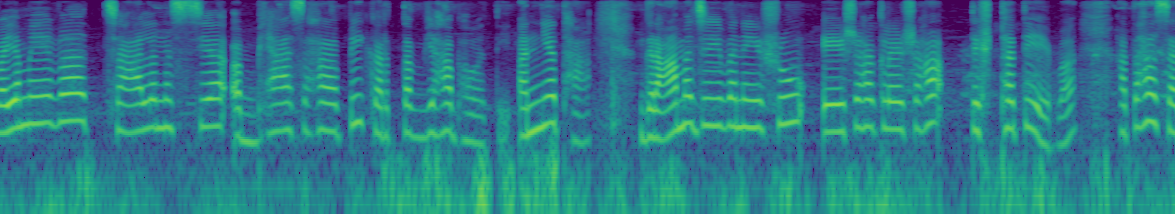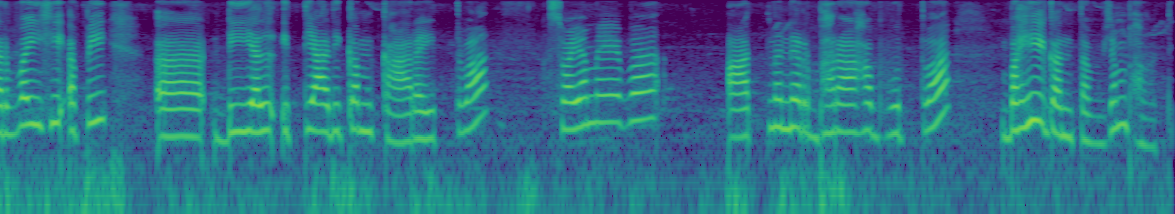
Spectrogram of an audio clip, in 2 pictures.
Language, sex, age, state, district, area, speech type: Sanskrit, female, 18-30, Karnataka, Uttara Kannada, rural, spontaneous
